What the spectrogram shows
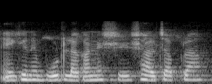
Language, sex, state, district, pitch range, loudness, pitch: Bengali, female, Assam, Hailakandi, 195-210 Hz, -15 LUFS, 205 Hz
